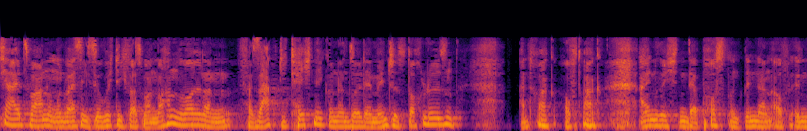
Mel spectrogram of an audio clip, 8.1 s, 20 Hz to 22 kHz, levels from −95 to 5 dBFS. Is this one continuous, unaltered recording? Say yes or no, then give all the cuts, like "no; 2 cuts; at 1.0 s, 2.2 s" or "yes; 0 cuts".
no; 2 cuts; at 5.1 s, 6.4 s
